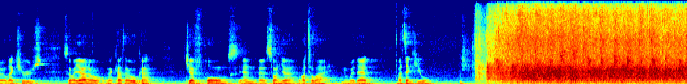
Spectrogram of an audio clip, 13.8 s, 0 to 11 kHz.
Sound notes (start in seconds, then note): 9.4 applause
